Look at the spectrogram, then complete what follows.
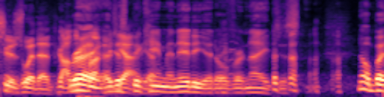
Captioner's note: laughing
